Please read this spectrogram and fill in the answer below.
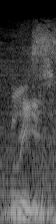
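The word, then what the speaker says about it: Riis: really cool Reese Park am I saying it right rice or Reese Park Reese Reese I was I'm glad Reese Park okay let's talk about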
